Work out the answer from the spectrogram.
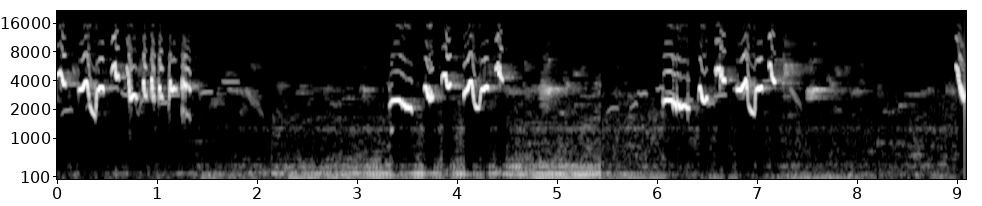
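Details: Oriental magpie-robin in captivity singing short phrases of sweet whistles and quick trilled notes, spaced by pauses with low background rumble between bursts.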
